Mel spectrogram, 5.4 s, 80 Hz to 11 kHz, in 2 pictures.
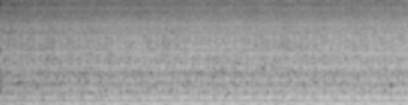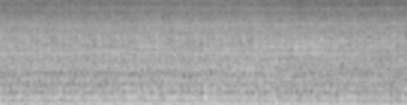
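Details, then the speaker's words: BMW 1M salvage-auction car after front-end repair with new radiator support, first time left to warm up; even, steady idle with smooth low rumble, no knocks or misses; healthy warm-up, watching for overheating. "the first time we're actually gonna let it warm up. So hopefully it warms up and no overheating issues or absolutely anything like that."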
